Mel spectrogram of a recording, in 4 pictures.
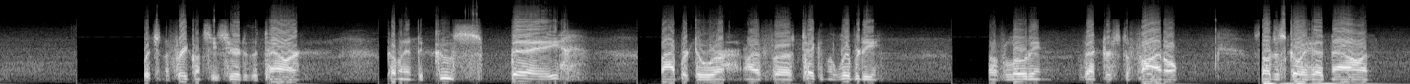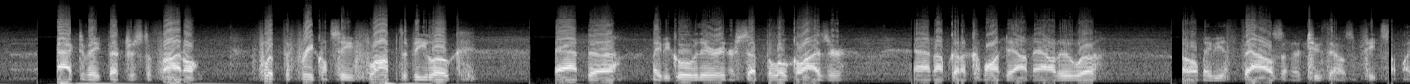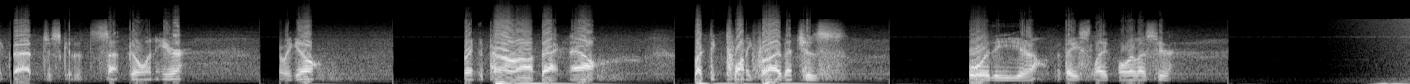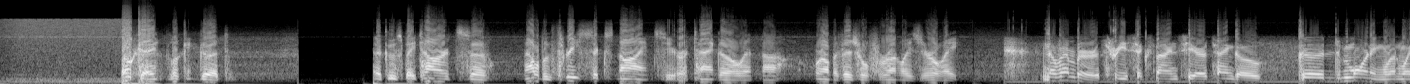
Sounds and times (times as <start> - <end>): Speech: 1.4 - 3.1, 3.9 - 5.9, 6.6 - 8.9, 9.9 - 11.8, 12.5 - 13.8, 14.4 - 18.9, 19.6 - 25.2, 25.9 - 30.2, 31.0 - 31.5, 32.8 - 34.4, 35.1 - 36.7, 37.9 - 40.0, 43.5 - 44.7, 46.0 - 56.4.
